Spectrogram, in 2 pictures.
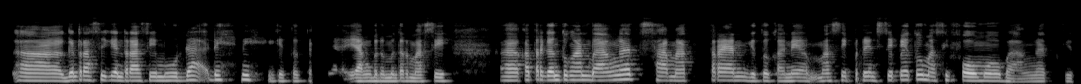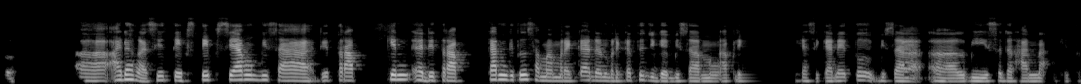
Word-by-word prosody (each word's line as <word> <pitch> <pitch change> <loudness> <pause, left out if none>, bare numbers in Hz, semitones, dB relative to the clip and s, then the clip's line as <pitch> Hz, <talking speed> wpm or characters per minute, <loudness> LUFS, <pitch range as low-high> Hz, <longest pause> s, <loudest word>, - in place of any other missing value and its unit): eee, 175 -2 +4
generasi-generasi 185 -2 +2
muda 180 +4 +1
deh 215 - +2 0.2
nih, 220 -1 +3 0.2
gitu 155 0 -5
kan 160 0 -15 0.3
ya, 150 +2 +2
yang 155 - +1
bener-bener 155 0 0
masih 155 +2 -1 0.6
eee, 185 0 +3
ketergantungan 205 0 +3
banget 215 +5 +4
sama 185 -4 -1 0.2
trend 190 -1 +2
gitu 165 +1 -1
kan 160 0 -4
ya, 165 0 +1
masih 170 +3 -4
prinsipnya 190 +3 -1
itu, 230 - +3
masih 200 -2 -2
FOMO 170 -2 +4
banget 140 +2 -7 0.2
gitu. 140 -1 -12 0.7
Eee, 170 -1 0
ada 225 +2 +4
enggak 140 -10 0
sih 195 - -2
tips-tips 185 +4 -1
yang 215 +1 +7 0.2
bisa 175 -6 +1
diterapkin 185 +5 0
eh 200 - +1
diterapkan 180 +3 +1
gitu 225 +2 +2
sama 180 -3 -2
mereka 160 +5 0
dan 175 -1 0
mereka 155 +2 -4
tuh 210 - -3
juga 160 -2 0
bisa 155 0 -5 0.2
mengaplikasikannya 150 +2 -6
itu 200 - -4 0.2
bisa 160 -1 -4 0.3
eee, 150 -3 -1
lebih 155 0 -1
sederhana, 150 -2 -4 0.2
gitu? 150 +2 -22
175 Hz, 140 wpm, -25 LUFS, 155-195 Hz, 0.7 s, yang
